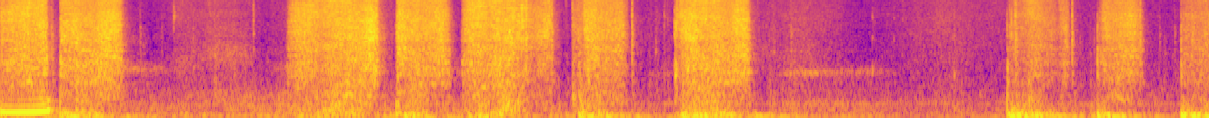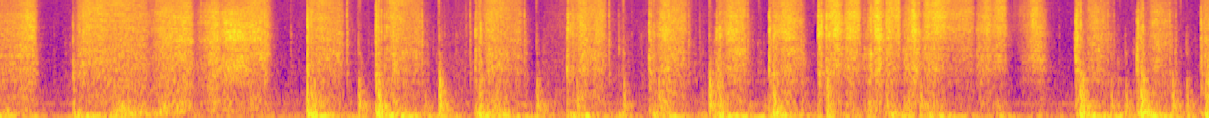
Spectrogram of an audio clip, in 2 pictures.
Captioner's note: scratching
